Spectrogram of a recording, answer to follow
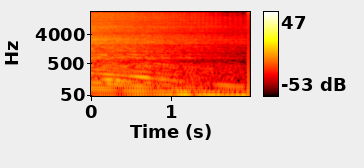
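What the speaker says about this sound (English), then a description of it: "Go ahead and rev it a couple times for you." A 1996 Acura NSX-T engine revs hard at close range, a loud throaty rumble rising and swelling in pitch across a couple of blips with no one talking.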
